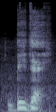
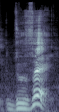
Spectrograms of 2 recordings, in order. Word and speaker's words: bidet: occasionally but it's because I made a mistake the last time is that I called a bday a duve now that was a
